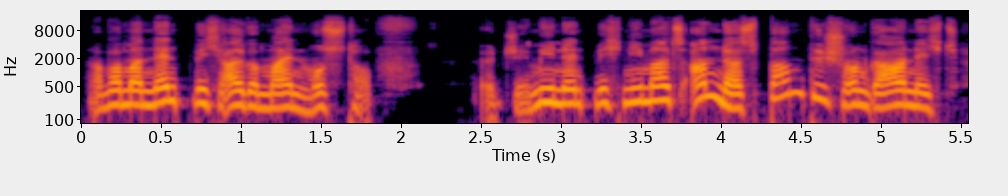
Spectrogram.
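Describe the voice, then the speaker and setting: A woman's voice: medium pitch, expressive, moderate pace, dry recording, studio quality, lightly acted. A woman doing a boastful circus horse. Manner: proud, sociable, louder, a bit grand.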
